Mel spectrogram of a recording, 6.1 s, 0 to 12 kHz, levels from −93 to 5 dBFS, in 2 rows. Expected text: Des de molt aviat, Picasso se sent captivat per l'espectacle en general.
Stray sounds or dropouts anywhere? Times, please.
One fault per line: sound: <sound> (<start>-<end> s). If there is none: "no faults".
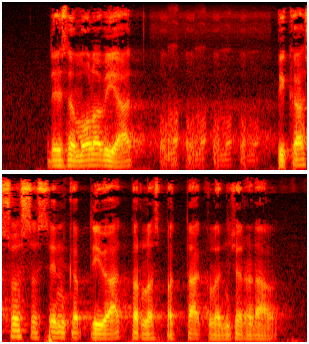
sound: laugh (1.6-2.6 s)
